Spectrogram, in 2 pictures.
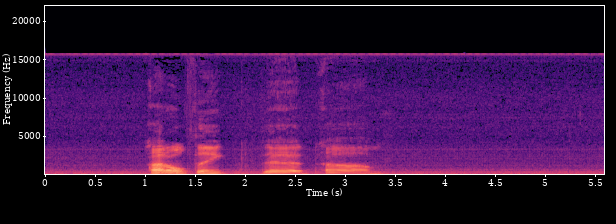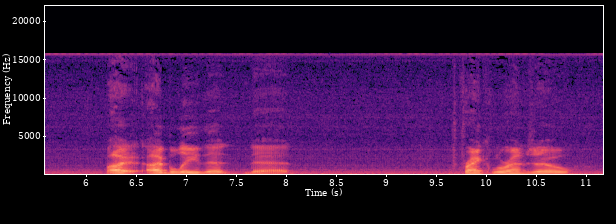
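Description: A middle-aged man speaks calmly and slowly, close by, with long pauses.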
